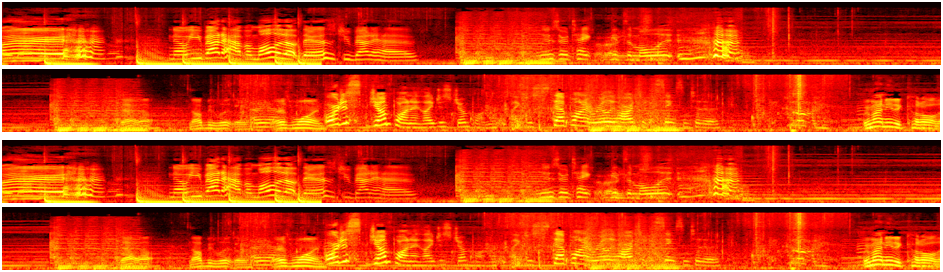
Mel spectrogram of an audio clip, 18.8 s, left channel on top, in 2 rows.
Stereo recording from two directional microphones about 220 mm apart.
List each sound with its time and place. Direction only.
0.0 s music: 10° right (ahead or behind)
5.4 s speech: 15° right (ahead or behind)
9.8 s music: centre (ahead or behind)
10.8 s music: 35° right (ahead or behind)
11.8 s speech: 15° right (ahead or behind)
12.1 s speech: 45° right (ahead or behind)
12.5 s speech: 15° right (ahead or behind)
14.2 s speech: 15° left (ahead or behind)
14.7 s speech: 15° right (ahead or behind)
15.5 s speech: centre (ahead or behind)
16.3 s speech: 15° right (ahead or behind)
16.8 s a sound: 15° left (ahead or behind)
18.0 s speech: 45° right (ahead or behind)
